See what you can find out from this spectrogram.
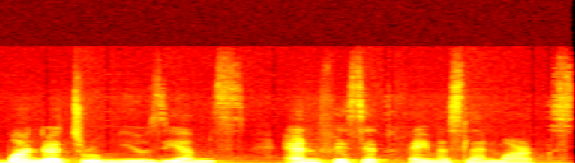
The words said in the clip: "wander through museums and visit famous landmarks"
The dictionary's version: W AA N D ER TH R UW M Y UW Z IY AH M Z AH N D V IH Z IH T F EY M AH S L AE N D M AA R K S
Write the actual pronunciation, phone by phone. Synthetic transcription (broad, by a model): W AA N D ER T R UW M Y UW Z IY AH M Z AH N D F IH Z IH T F EY M AH S L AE N D M AA R K S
